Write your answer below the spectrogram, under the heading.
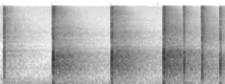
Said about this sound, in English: Somebody's clapping.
